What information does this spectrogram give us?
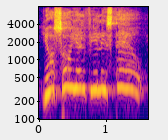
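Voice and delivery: a thin high giant, the take he rejects; wrong Goliath voice. Shown as a demonstration. Preacher's first try at Goliath, thin and high.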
